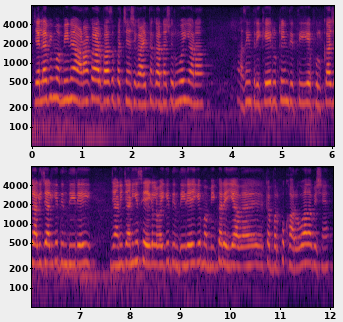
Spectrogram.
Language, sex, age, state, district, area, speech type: Dogri, female, 30-45, Jammu and Kashmir, Jammu, urban, spontaneous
